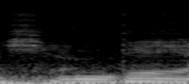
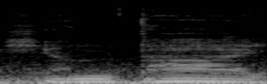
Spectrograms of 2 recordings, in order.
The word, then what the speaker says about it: 현대: 영어식 발음은 현대 안 하고 현다이 이렇게 발음. 이 해서 현다이, AI가 다 이렇게 발음.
